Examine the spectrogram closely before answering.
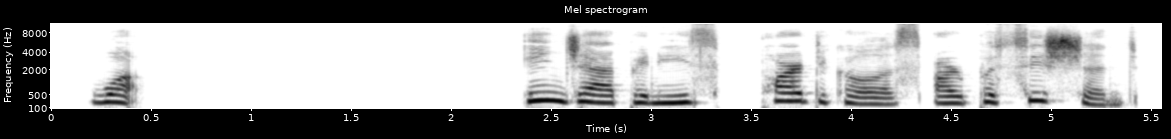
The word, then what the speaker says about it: は: The hiragana ha, when used as a particle, is pronounced as wa.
